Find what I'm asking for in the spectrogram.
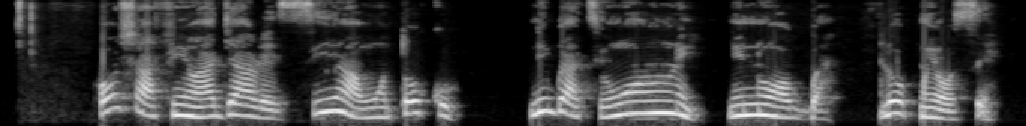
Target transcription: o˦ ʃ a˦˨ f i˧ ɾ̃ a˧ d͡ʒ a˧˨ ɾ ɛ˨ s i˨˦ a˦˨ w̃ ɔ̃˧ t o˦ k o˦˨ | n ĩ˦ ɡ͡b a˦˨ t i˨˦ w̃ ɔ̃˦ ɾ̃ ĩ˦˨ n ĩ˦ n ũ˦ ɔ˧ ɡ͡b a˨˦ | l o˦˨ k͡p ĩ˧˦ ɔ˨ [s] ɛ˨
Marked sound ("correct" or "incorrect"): correct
